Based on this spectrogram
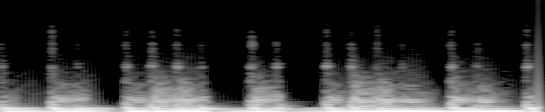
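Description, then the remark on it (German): A synth sequence plays a repeating pattern of bright, gritty notes over a steady droning low tone, with a thick, saturated, distorted edge from the Decapitator saturation plugin, heard first without it and then with it. No voices are present. “Also erstmal den Decapitator. So. Ohne Decapitator. Mit.”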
